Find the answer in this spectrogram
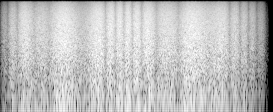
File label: whisper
